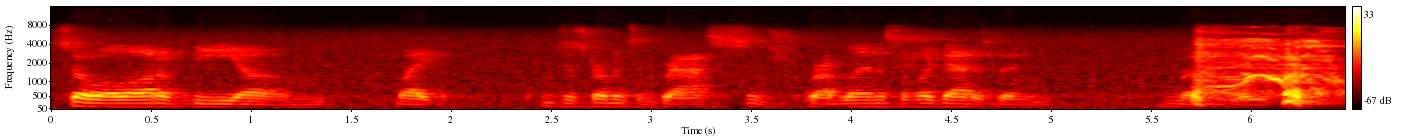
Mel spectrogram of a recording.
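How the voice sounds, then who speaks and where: A man improvising narration as a tabletop horror game master, casual and halting as he searches for words. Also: mid-range voice, fairly even intonation, a loud crowd. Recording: roomy, dull, hissy home recording.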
